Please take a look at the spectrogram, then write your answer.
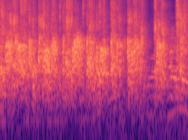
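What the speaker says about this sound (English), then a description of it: "let's give him a big round of applause" A crowd at a state house campaign event claps loudly and densely for the featured speaker. The applause is close and sustained for over two seconds, and a voice may be mixed in.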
